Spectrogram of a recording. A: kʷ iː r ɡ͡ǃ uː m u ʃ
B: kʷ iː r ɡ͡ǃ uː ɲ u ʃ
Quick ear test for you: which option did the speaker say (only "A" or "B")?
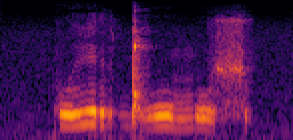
A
